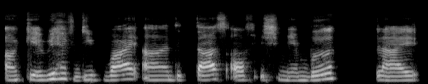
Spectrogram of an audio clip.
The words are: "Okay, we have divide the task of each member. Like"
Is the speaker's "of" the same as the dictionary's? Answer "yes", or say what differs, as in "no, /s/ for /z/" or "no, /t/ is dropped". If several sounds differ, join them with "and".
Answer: no, /f/ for /v/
